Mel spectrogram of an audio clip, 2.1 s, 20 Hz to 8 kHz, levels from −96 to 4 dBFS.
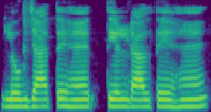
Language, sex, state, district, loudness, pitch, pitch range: Hindi, female, Bihar, Kishanganj, -16 LUFS, 185 Hz, 185-190 Hz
